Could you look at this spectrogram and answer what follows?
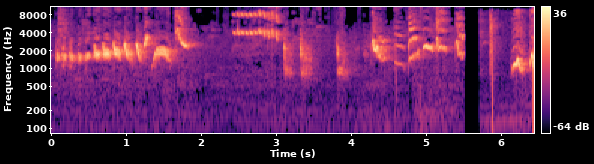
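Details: Long-tailed Medan white-rumped shama being paired for breeding gives rising fluted whistles, a thin very high trill, brief clicks, then more varied whistled phrases, one sharp tap and a closing low whistle.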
